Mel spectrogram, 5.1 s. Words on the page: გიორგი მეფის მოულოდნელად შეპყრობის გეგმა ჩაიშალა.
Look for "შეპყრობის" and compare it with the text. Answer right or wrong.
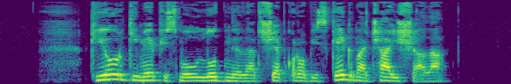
right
